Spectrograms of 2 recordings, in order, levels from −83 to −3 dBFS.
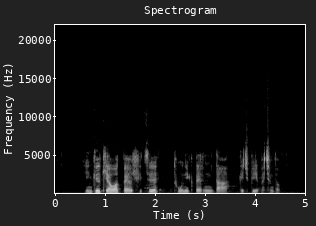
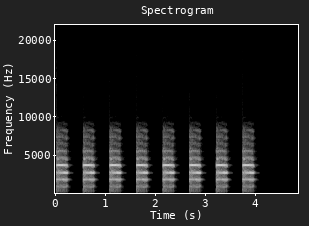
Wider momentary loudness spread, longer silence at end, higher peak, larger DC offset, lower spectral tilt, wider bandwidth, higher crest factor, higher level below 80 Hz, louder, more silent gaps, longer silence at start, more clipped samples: first, 17 LU vs 4 LU; second, 0.55 s vs 0.85 s; about the same, -12 dBFS vs -14 dBFS; neither; first, -6.5 dB/octave vs 3 dB/octave; about the same, 9.4 kHz vs 9.8 kHz; first, 22 dB vs 12 dB; first, -66 dBFS vs -88 dBFS; second, -33 LUFS vs -22 LUFS; second, none vs 0.38-0.55 s, 0.91-1.08 s, 1.44-1.62 s, 1.97-2.15 s, 2.50-2.68 s, 3.04-3.21 s, 3.57-3.75 s; first, 0.6 s vs 0 s; neither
